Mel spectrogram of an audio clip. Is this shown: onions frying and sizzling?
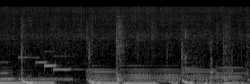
yes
